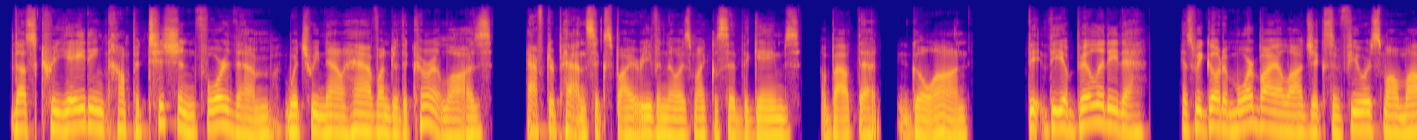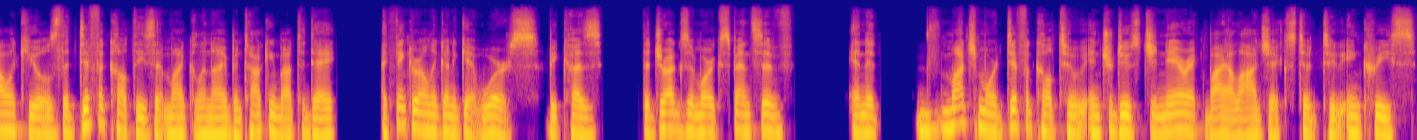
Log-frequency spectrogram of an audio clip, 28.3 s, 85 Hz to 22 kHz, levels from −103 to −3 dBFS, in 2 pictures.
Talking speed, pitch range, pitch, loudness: 165 wpm, 105-130 Hz, 115 Hz, -17 LUFS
